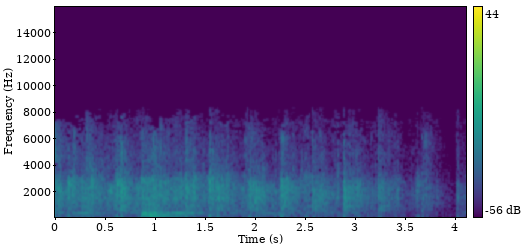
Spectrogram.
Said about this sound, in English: One more time, let's clap our hands together.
